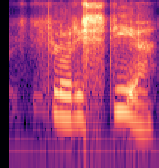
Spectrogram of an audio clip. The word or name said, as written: Floristia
